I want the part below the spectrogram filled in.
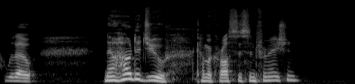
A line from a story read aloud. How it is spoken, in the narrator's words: sighs, and says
